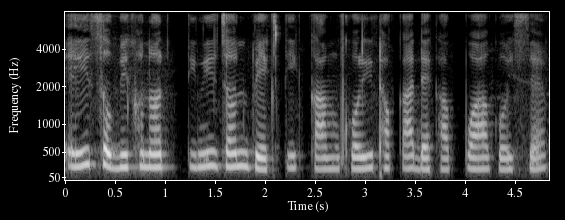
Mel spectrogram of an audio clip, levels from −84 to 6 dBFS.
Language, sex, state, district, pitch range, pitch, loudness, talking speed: Assamese, female, Assam, Kamrup Metropolitan, 200-235 Hz, 215 Hz, -18 LUFS, 125 wpm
